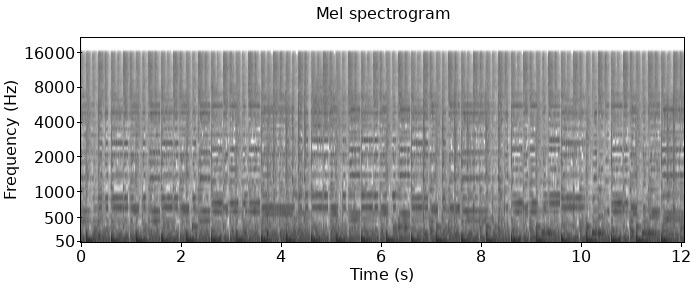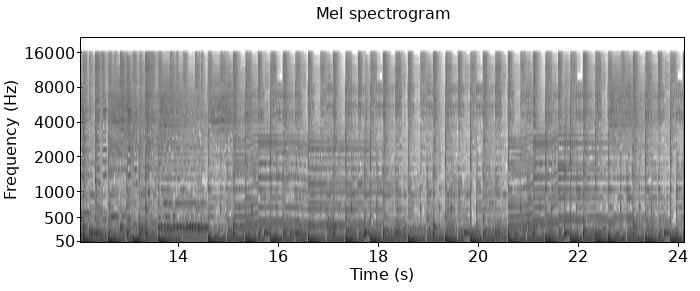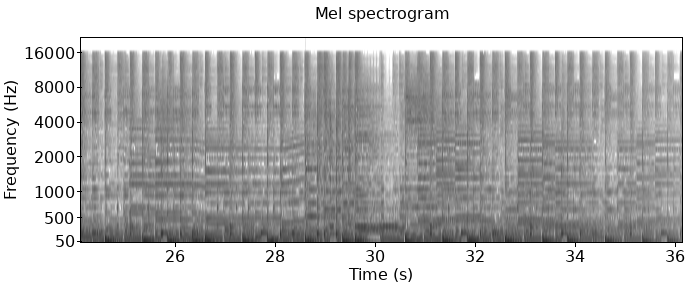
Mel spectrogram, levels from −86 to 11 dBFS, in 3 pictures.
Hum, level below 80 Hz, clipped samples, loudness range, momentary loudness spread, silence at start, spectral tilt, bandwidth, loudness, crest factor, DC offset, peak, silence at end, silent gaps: none; -18 dBFS; under 0.1%; 2 LU; 4 LU; 0 s; -3.5 dB/octave; 16.5 kHz; -16 LUFS; 14 dB; under 0.1%; 0 dBFS; 0 s; none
